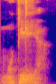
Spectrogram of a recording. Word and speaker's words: mutila: Por ejemplo, mutila, que se escribe M-U-T-I-L-A, que es chico, se pronuncia mutilla. Parece como si fuese una elle, aunque se escribe con una L.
